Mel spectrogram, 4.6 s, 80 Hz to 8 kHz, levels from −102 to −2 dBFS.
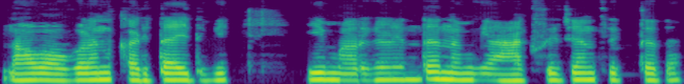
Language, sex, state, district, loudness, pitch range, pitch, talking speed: Kannada, female, Karnataka, Bellary, -17 LUFS, 180-190 Hz, 185 Hz, 120 wpm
